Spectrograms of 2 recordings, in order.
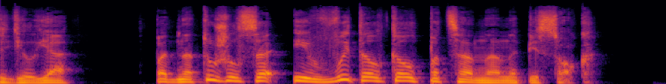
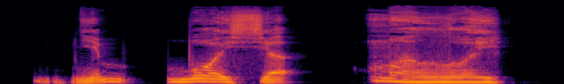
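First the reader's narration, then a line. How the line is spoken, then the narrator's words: Hoarse wheeze. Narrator (Russian): прохрипел я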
